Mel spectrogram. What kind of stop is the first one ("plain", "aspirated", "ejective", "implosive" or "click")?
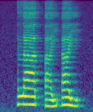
plain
